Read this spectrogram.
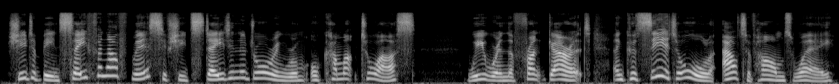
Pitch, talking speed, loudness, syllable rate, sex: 230 Hz, 235 wpm, -18 LUFS, 5.2 syllables/s, female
